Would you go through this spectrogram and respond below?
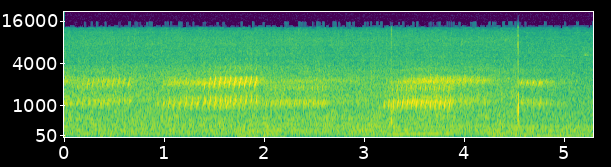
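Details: Gray tree frogs singing in a wolf exhibit on 11 June 2010, with lush vegetation after recent rains as summer approaches; pulsed, buzzy trills about a second long repeat with brief gaps, overlapping into a chorus.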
